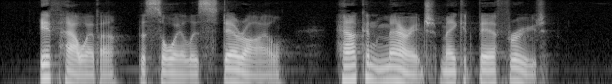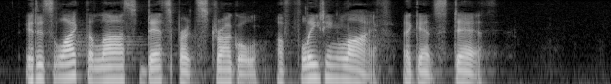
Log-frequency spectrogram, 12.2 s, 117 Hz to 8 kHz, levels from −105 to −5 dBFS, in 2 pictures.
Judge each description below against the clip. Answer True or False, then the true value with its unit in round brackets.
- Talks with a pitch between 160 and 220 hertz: False (120 Hz)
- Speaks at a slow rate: True (125 wpm)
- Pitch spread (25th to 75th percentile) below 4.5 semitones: False (5.1 semitones)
